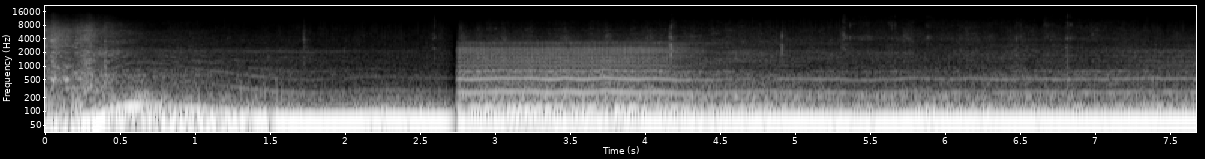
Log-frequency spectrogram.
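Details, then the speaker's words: Foxbody Mustang budget audio system with double-grounded radio and amps grounded at seatbelt mounts, engine started and idling: steady whine through the speakers with pitch following engine speed; engine noise whine in car audio, cause unknown. "yeah we have some serious engine noise coming through so we actually have a lot of engine noise that's coming through this radio don't know what the problem with it is honestly everything is grounded great"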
